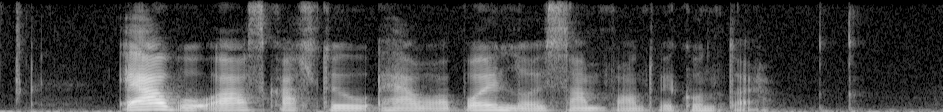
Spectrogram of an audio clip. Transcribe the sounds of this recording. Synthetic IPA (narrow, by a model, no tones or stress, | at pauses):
ʔæːʋuʔɑːskʰɑlt̪ʉhæːʋɑːbɔʏnlɔʏsɑmbɑnd̪ʋḛːkʰʊnt̪ʰə̰ɹ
